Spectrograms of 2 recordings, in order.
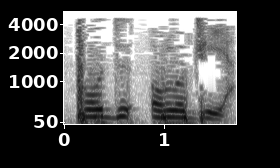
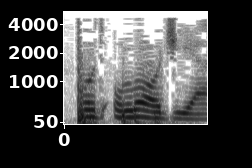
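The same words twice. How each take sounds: First: It is said with a plain Italian accent. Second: It is said with an English-style accent.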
